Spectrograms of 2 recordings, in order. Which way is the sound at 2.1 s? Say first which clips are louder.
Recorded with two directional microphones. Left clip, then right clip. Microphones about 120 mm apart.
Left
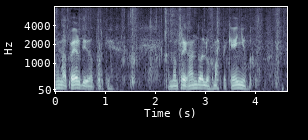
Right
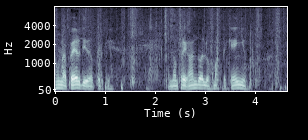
Right 2 dB; 20° right (ahead or behind).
